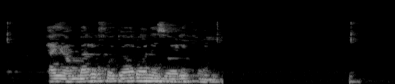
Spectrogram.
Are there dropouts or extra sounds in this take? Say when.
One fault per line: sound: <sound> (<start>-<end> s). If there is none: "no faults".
no faults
